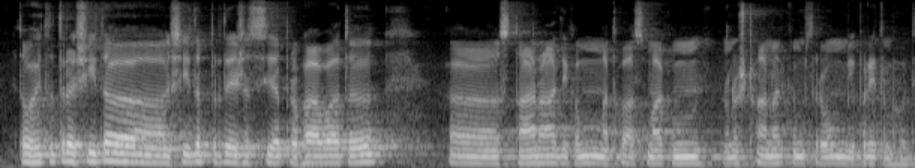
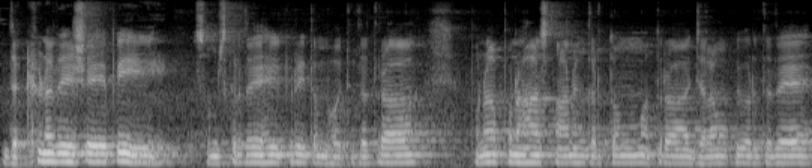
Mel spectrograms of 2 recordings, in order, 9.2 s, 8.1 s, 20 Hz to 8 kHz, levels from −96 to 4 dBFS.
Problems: constant background noise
